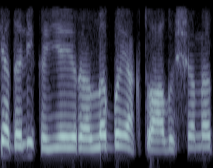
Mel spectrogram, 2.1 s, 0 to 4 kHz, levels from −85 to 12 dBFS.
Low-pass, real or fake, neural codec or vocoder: 3.6 kHz; real; none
